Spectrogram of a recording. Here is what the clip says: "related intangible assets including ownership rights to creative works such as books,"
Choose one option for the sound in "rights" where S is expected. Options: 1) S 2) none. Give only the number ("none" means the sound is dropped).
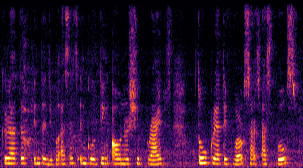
1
